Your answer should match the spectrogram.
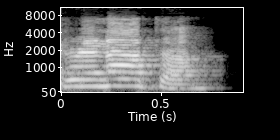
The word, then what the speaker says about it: Renata: Yeah, just like that, Renata. And what you pronounce it perfectly.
